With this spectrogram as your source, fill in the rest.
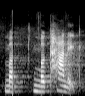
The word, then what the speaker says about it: mechanic: Can you see that the same CH, but this is machine and this is mechanic, okay?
